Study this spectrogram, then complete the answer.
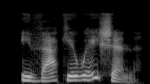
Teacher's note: a pronunciar en inglés por hablantes nativos evacuation cinco sílabas evacuation acentuación en la cuarta sílaba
